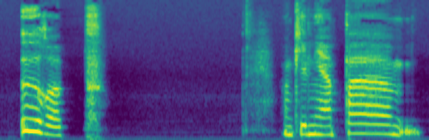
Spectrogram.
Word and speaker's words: Europe: Quand on prononce ce mot, la première lettre ou le premier son que vous entendez, c'est juste E. E. Europe. Donc il n'y a pas d'autres sons, n'inventez rien, juste tout simplement Europe.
